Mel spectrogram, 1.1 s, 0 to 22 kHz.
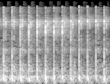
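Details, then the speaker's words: Gymna Shockmaster 300 radial shockwave for grade 2 cellulite on the leg, 1.6 bar, 12 Hz, 20 mm head with gel, repeated upward sweeps: fast, regular sharp clicking pulses about twelve a second. "this is method number two where you run a series of shots up the leg stop come back down to the bottom and run our next series of shocks at the leg stop once again come back down and keep sweeping up"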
